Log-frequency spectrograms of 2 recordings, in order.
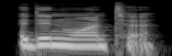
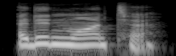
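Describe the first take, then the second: First: The T in didn't is dropped. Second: The same.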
